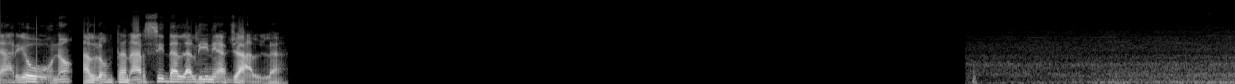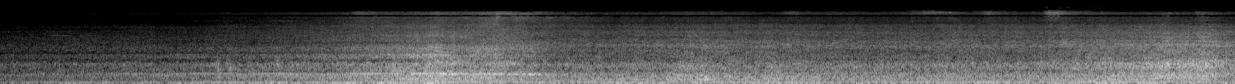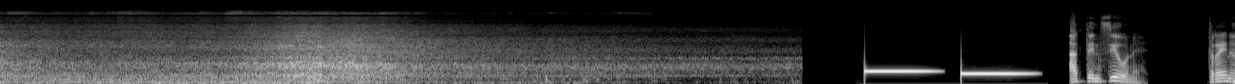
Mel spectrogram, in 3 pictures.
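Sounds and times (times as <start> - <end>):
train wheels rumbling on rails: 10.8 - 32.0.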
